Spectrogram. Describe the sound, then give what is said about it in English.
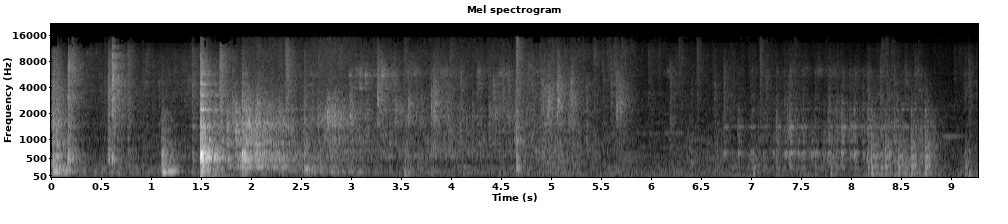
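A metal pot clanks and knocks a few times as it is carried over to a sink, followed by a steady hissing rush of liquid being poured from the pot into the sink, with faint clinks and no talking. “I'm going to take this over to the sink and pour.”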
